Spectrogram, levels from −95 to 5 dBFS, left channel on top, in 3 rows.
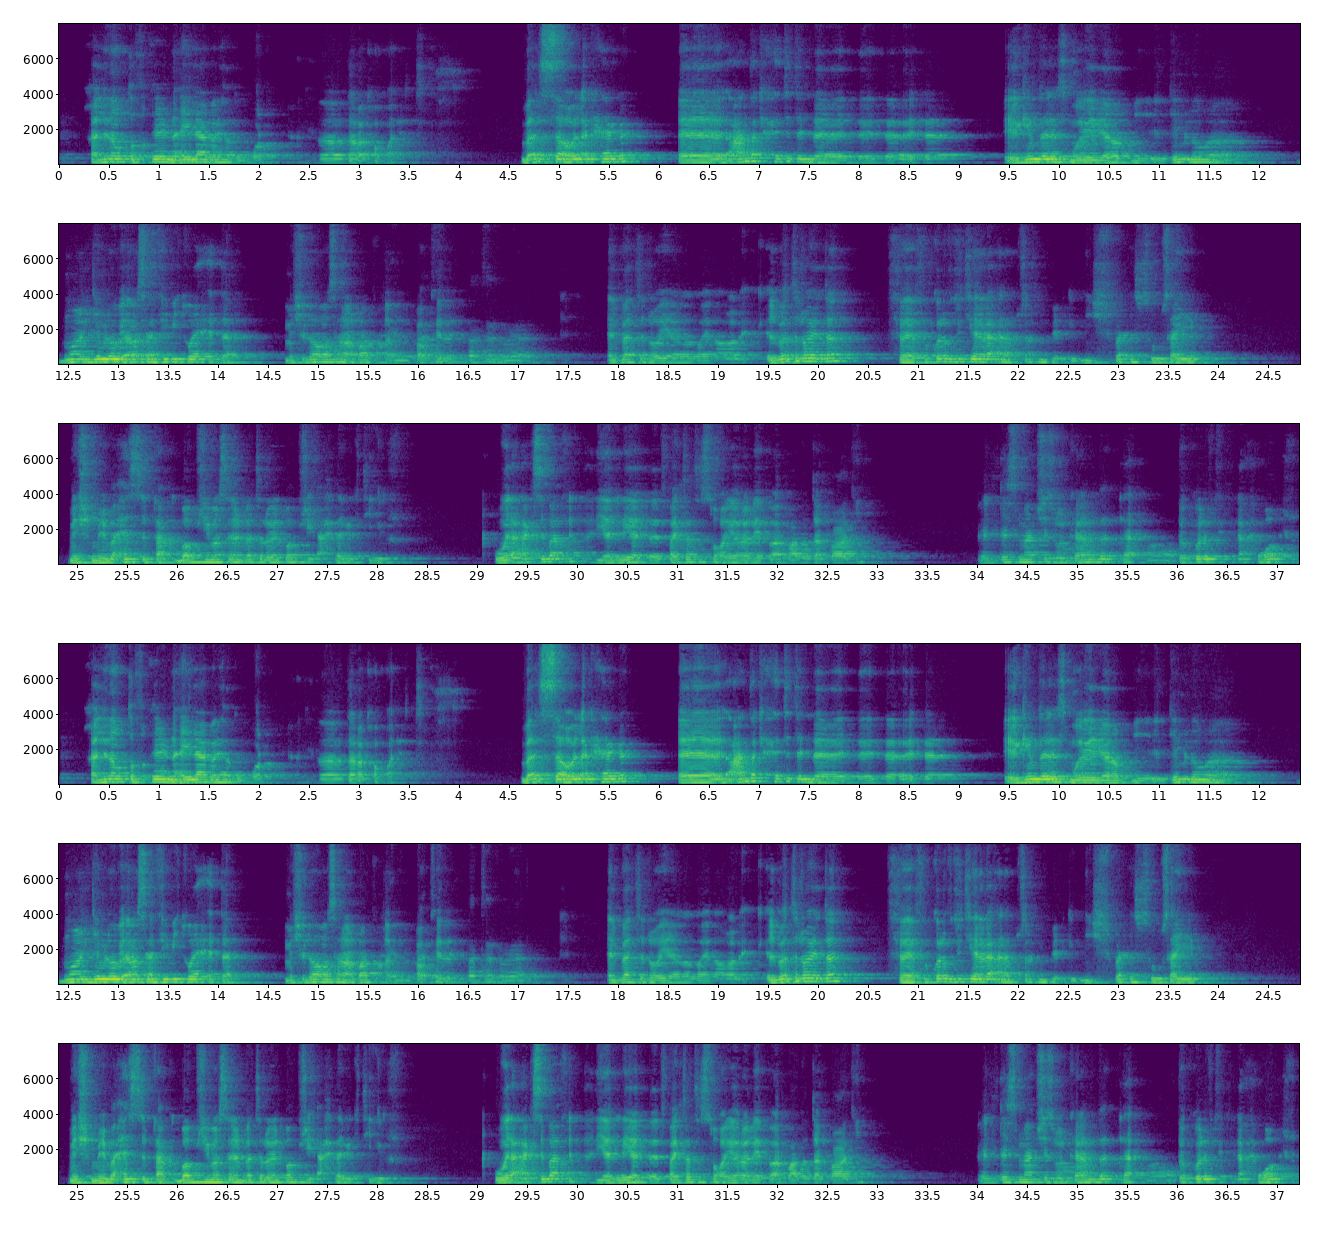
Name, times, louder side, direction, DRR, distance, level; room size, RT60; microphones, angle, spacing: voice 1, 0.3-2.1 2.6-3.4 4.6-5.7 6.2-9.0 9.5-11.8 12.4-14.2 14.7-15.7 16.0-16.3 17.9-20.2 20.7-23.8 24.9-28.2 29.2-32.9 34.0-35.6 36.0-37.0, right 2 dB, 25° right, 6 dB, 0.6 m, -20 dB
voice 2, 14.9-15.2 15.7-17.2 29.2-30.0 34.8-35.2 35.7-36.0, right 1 dB, 75° right, 4 dB, 1.6 m, -31 dB
16.5 x 5.6 x 3.7 m, 0.98 s
head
